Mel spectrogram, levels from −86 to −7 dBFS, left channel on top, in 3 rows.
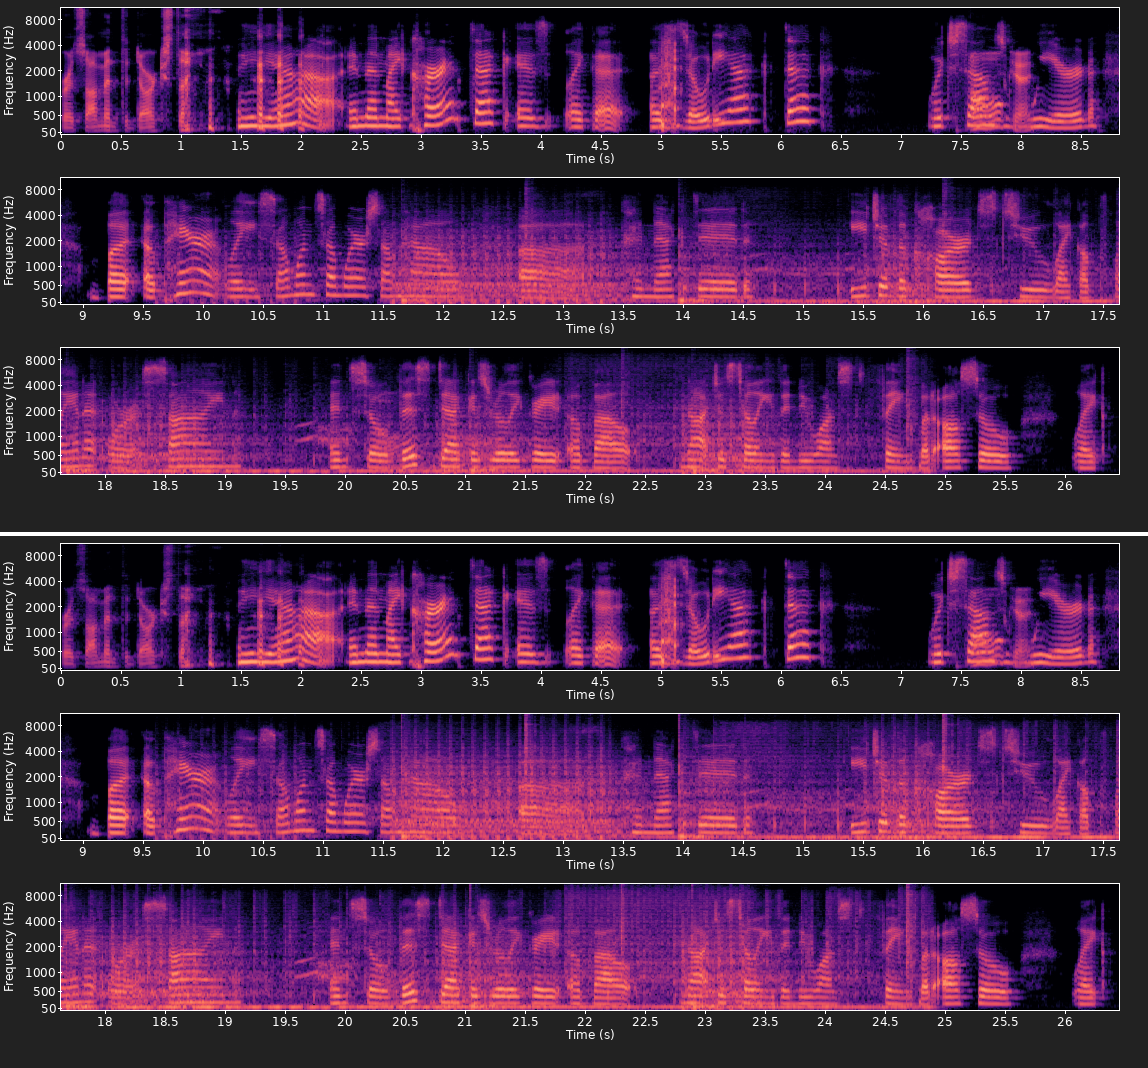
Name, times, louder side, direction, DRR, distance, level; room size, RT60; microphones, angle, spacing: voice 1, 0.0-1.3 7.6-8.1 20.2-21.3, left 5 dB, 60° left, 0.6 m, -34 dB
voice 2, 1.5-5.8 6.0-6.4 7.2-13.2 13.5-14.6 15.4-19.1 19.9-22.4 22.8-26.3, equal, ahead, 0.5 m, -27 dB
sound 1, 9.6-24.9, right 3 dB, 70° right, 1.1 m, -34 dB
10.0 x 8.5 x 3.5 m
head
